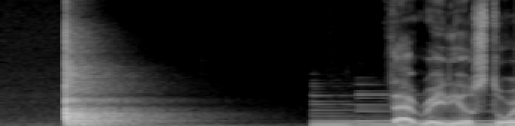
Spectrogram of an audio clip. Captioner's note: gavel bangs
